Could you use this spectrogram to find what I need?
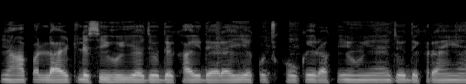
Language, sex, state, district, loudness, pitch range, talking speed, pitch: Hindi, male, Maharashtra, Sindhudurg, -28 LUFS, 105-110 Hz, 245 wpm, 105 Hz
